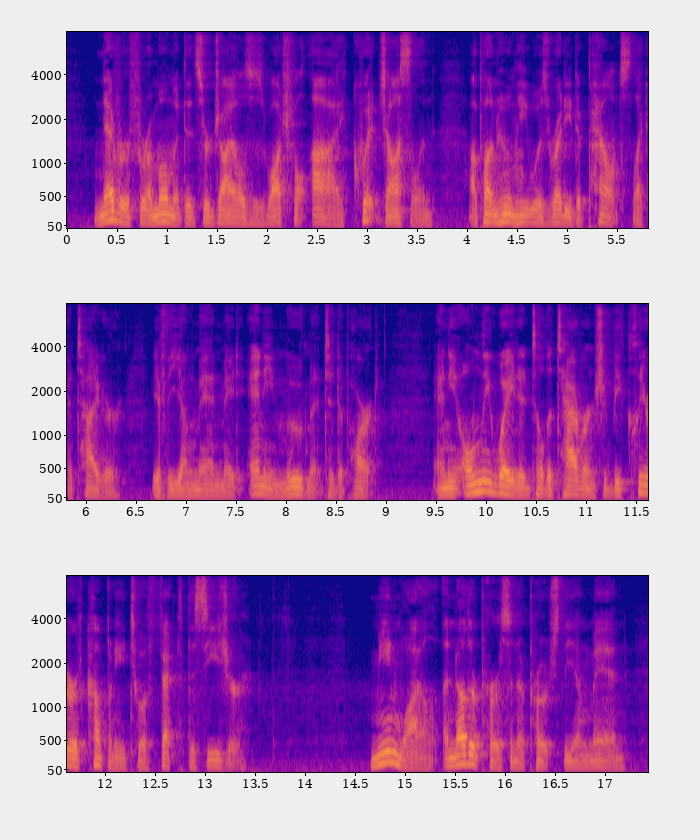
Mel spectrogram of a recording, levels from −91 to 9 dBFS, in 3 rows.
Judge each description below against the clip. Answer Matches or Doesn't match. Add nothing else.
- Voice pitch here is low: Matches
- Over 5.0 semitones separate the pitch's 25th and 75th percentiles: Doesn't match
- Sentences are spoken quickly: Doesn't match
